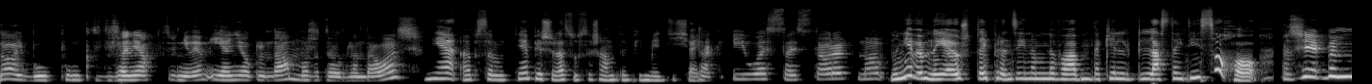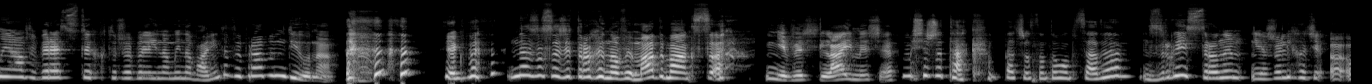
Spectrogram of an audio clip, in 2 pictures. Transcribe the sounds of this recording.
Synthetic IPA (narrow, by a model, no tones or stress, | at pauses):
d̪aibɘwpuŋkt̪vʐɛɲakt̪uɾɘɲɛvʲjɛmijaɲɛɔɡlɔ̃nd̪awamːɔʐɛt̪ɛɔɡlɔnd̪awaɕɲɛʔapsɔlut̪ɲɛpʲjɛɾʂɘɾasuswɘʂawamɔt̪ɘmfʲilmʲjɛd͡ʑiɕajt̪akiwɛst̪sajst̪ɔɾɘnɔnɔɲɛvʲjɛmnɔjajuʂt̪ut̪ajpɾɛnd̪zɛjnɔmʲinɔvawabɘmt̪akʲɛlast̪ajt̪insɔxɔauɕɛjaɡ̚bɘmːɲawavɘbʲjɛɾat͡ɕst̪ɘxkt̪uʐɘbɘlʲinɔmʲinɔvaɲit̪ɔvɘbɾawabɘmd̪ʲjuna̰ | jaɡbɘnazasad͡ʑɛt̪ɾɔxɛnɔvɘmad̪maks | ɲɛvɘɕlajmɘɕɛmɘɕlɛʐɛt̪akpat̪ʂɔnt̪snat̪ɔ̃w̃ɔpsad̪ɛzd̪ɾuɡʲejst̪ɾɔnɘjɛʐɛlʲixɔd͡ʑiʔɔ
